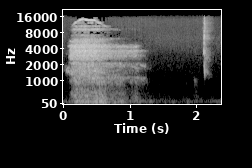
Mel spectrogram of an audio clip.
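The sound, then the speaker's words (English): A deep breath during a guided relaxation exercise: one long, loud rush of air lasting about a second, then quiet and a brief faint puff. “Close your eyes, take a deep breath,”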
